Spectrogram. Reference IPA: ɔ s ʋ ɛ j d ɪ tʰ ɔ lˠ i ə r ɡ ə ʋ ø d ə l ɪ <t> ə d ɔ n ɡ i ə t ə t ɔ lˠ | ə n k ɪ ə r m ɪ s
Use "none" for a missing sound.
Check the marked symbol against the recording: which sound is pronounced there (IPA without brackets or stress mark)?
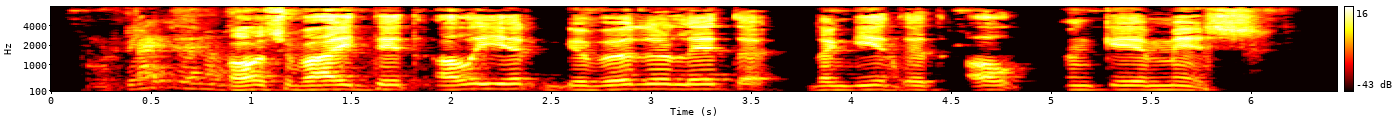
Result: t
